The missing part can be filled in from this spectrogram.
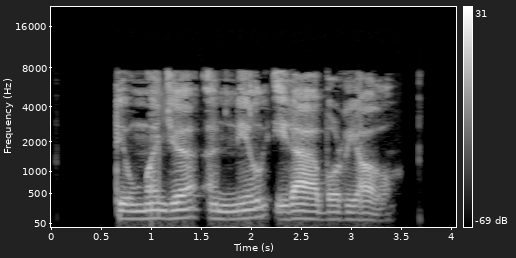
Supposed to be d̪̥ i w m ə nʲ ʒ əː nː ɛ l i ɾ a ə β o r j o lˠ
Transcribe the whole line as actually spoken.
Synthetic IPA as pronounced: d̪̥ i w m ə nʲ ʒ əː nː i l i ɾ a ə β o r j ɔ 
